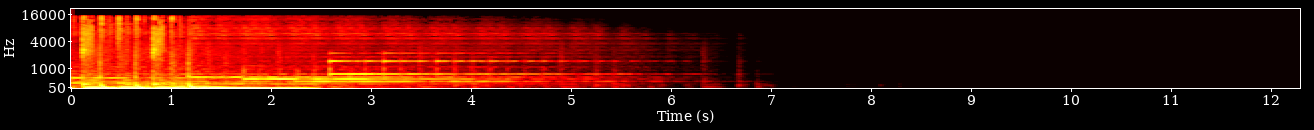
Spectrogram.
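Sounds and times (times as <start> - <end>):
crackling beats: 0.0 - 5.8.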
